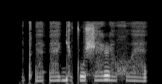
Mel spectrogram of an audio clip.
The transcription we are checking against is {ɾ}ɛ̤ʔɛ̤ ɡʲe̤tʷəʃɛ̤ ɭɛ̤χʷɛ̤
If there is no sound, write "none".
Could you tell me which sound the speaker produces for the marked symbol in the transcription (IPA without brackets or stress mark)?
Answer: tʼ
